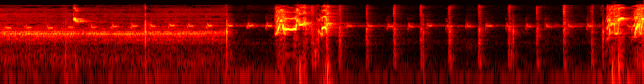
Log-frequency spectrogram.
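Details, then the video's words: Lovebird calling out to a rival, opening with a steady, thin sustained tone, then a harsh squeaky burst followed by a fast, regular stream of high chipping notes, closing with another sharp raspy outburst. "Lovebird Memanggil lawan"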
